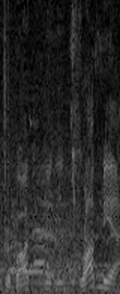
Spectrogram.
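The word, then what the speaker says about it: Drobnjak: Drobniak.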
